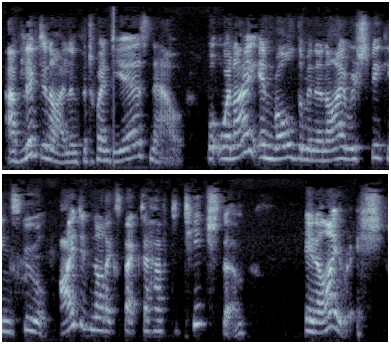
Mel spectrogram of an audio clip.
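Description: Brisk, husky and animated, a woman with a voice on the high side gives casual interview talk full of fillers. She's in her forties, coaches businesses, and comes from Lancashire, England; the recording is slightly dull lo-fi.

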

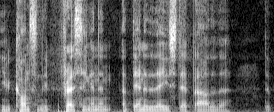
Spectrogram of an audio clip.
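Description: The recording has a little hiss or hum, and the speaker's fairly low voice is brisk and creaky. He is a professional snowboarder in his thirties from German-speaking Switzerland, chatting casually as a guest, rambling and relaxed with many restarts and lots of "like."

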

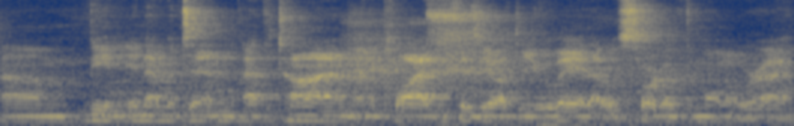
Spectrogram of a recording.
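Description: A man's voice: deep voice, completely flat delivery, fast. A man, talking conversationally as an interview guest. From Newfoundland, Canada. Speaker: guest, physiotherapist. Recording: echoey, distant mic, noisy room.

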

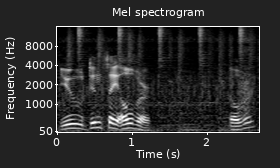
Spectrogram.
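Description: A man doing a deadpan comedy bit as a trucker talking over a CB radio, full of radio lingo. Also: fairly high pitch, slow, faint music behind.

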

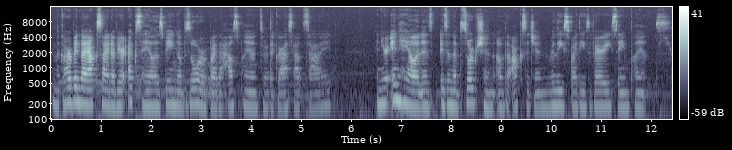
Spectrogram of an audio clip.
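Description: A woman leading a guided meditation in a soft, soothing manner, with breath showing at the ends of phrases. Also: fairly low pitch, little pitch movement, normal speed, faint music behind.

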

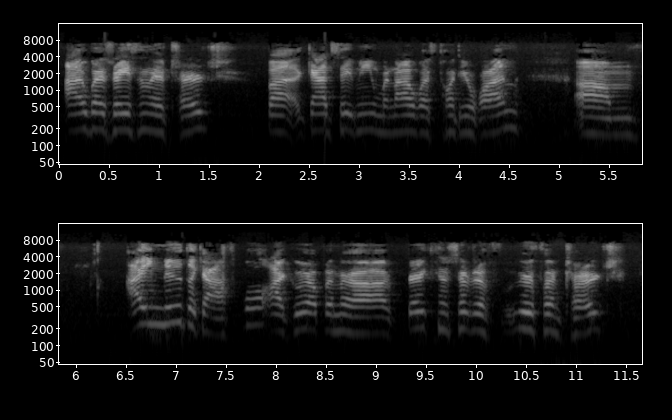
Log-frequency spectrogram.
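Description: Slurred, high-pitched man, like a drive-through speaker. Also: sharp tone. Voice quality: muffled, garbled drive-through speaker sound from a speech impediment. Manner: slurred, halting speech. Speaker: podcast guest. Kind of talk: personal testimony in a podcast interview.

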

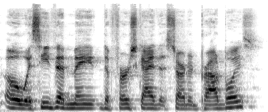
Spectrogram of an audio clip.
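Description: A man chatting casually on a podcast, his voice bright and forward. He rambles and restarts sentences as he thinks aloud about the news. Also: on the high side, fairly even intonation, moderate pace. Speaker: podcast co-host. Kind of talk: casual political discussion.

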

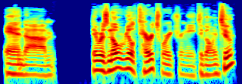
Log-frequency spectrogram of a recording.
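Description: A man, a podcast guest and sales coach, telling stories from his career in a lively, casual way and swearing now and then. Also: fairly low pitch, normal speed, no echo, studio quality. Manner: animated storyteller, swears casually. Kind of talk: casual interview storytelling.

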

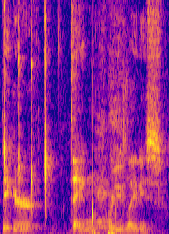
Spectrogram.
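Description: A man's voice: medium pitch, little pitch movement, moderate pace. A laid-back man interviews musicians backstage, asking loose, rambling questions and laughing often. The room sounds echoey, with a faint hum of ambience behind him. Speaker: podcast host. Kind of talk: casual interview. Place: backstage at a theater.

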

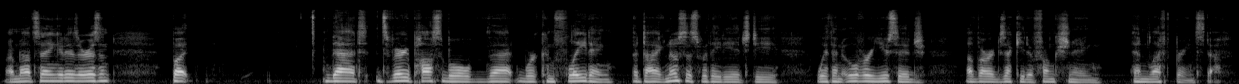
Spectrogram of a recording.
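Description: A man's voice: mid-range voice, warm tone, no room sound. A man hosting a solo podcast, thinking aloud casually with plenty of fillers, recorded on a phone in his studio. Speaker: podcast host.

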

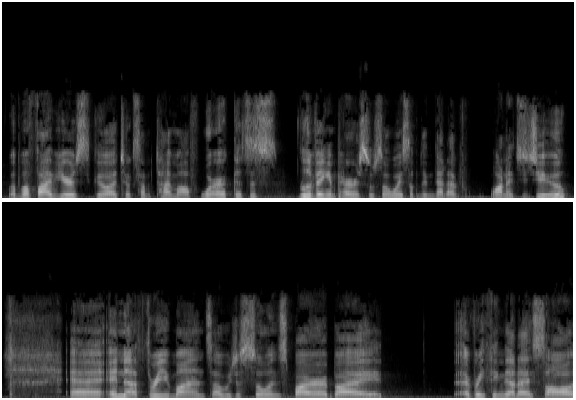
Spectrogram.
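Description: Guest, woman in her 30s, Canadian accent, relaxed and modest, low voice, dry. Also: no echo. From Taiwan, raised in New Jersey and Canada. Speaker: photographer guest. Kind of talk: conversational interview.

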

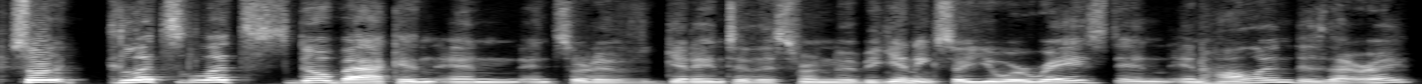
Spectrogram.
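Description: A man's voice: medium pitch, sing-song, normal speed, darkish tone, dry recording, studio quality. A man hosting a conversational interview, musing aloud with frequent restarts and fillers. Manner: thoughtful, rambling with many restarts. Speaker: podcast host.

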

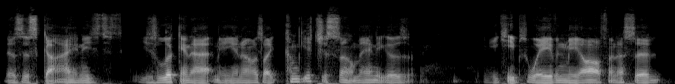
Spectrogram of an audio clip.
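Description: A man, a guest on a podcast, telling lively stories and acting out the lines of customers. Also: sits low, normal speed, gravelly. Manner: animated storyteller, acts out customers' lines. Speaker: guest, spice rub maker. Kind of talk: casual storytelling chat.

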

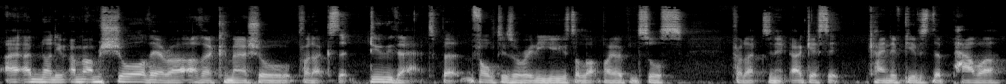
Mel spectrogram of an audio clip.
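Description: Deep-voiced male interviewer. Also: steady tone. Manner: halting questions with restarts and laughs. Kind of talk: conversational interview.

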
